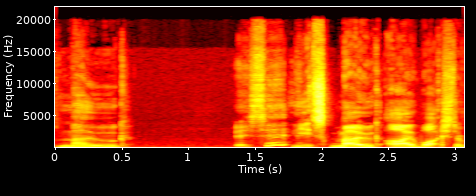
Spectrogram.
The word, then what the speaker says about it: Moog: all also mushroom clouds MOOC keyboards it's actually pronounced mogh it smoke I watched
